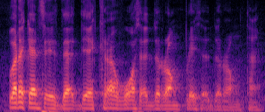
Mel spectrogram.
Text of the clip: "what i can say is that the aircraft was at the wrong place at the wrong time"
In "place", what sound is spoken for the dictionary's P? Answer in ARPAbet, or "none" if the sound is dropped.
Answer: P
